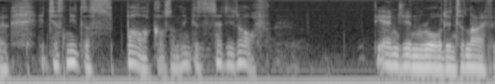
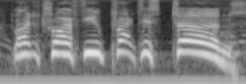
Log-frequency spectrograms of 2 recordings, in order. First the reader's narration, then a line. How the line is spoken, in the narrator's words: shouted Dorcas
